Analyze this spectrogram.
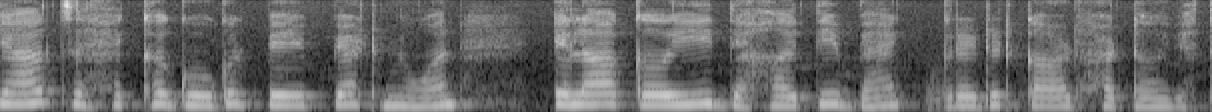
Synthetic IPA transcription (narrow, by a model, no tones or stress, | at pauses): aːt̪t͡səhekʰːɐɡoːɡəlpeːpeʈʰmʲuwɐn | ɪlaːkəiːd̪ihaːjt̪iːbẽːŋkːɾeːɖiʈkaːɾɖhɐʈəːʋʲit̪ʰ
